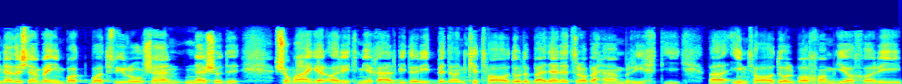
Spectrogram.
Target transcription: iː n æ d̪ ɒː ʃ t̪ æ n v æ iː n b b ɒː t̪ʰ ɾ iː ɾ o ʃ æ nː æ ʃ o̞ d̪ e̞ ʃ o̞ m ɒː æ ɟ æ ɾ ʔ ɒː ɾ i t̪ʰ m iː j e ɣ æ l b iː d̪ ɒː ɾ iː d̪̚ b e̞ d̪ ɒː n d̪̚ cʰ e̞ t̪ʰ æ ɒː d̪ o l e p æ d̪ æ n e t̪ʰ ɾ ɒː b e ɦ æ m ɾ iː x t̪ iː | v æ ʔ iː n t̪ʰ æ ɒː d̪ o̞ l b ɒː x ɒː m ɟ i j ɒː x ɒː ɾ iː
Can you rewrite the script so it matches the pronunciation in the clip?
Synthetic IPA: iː n æ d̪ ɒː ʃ t̪ æ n v æ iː n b b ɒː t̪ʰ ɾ iː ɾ o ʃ æ nː æ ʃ o̞ d̪ e̞ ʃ o̞ m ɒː æ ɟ æ ɾ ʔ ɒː ɾ i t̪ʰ m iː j e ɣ æ l b iː d̪ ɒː ɾ iː d̪̚ b e̞ d̪ ɒː n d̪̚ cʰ e̞ t̪ʰ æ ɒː d̪ o l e b æ d̪ æ n e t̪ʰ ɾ ɒː b e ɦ æ m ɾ iː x t̪ iː | v æ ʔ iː n t̪ʰ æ ɒː d̪ o̞ l b ɒː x ɒː m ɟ i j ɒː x ɒː ɾ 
